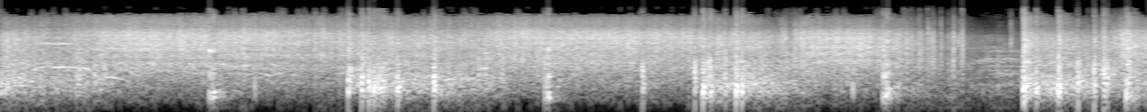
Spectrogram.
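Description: Aerial firework shells bursting in a dense, continuous rush of crackling and popping, with louder sharp bangs scattered through it. It eases briefly a little before the end, then a quick run of bangs follows.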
